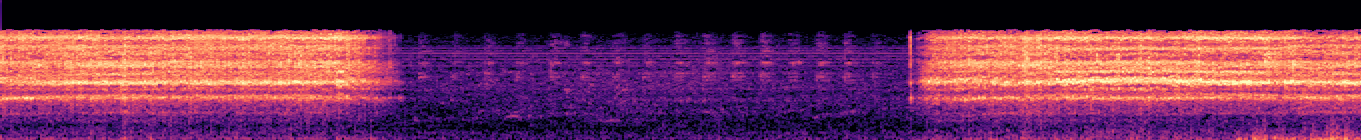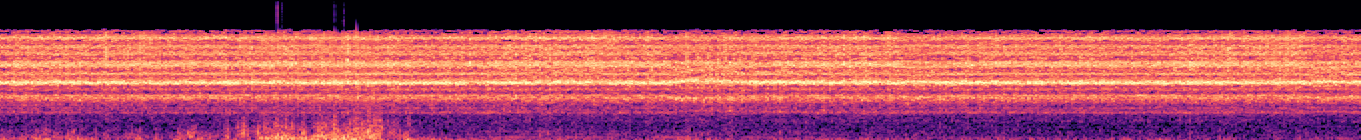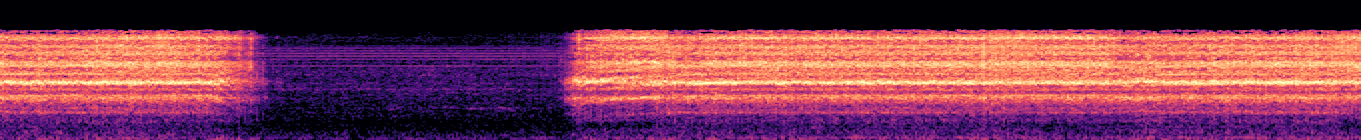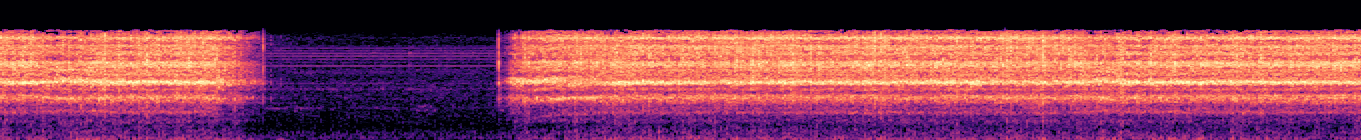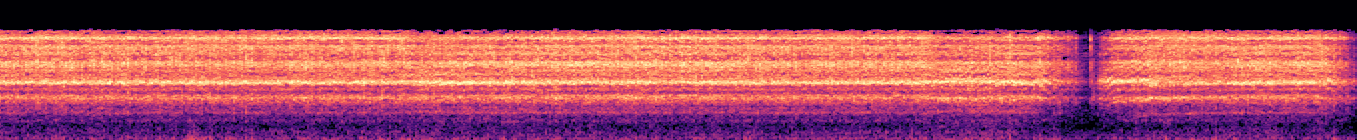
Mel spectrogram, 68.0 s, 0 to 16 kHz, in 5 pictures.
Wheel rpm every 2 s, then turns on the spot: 150, 130, 0, 0, 40, 160, 160, 160, 160, 160, 160, 160, 160, 160, 130, 0, 60, 160, 160, 160, 160, 90, 10, 140, 160, 160, 160, 160, 160, 160, 160, 160, 110, 140.
none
